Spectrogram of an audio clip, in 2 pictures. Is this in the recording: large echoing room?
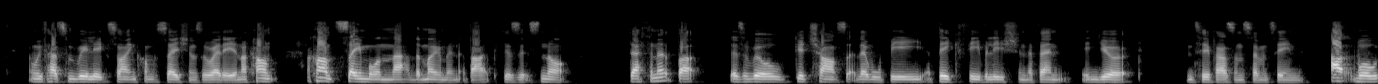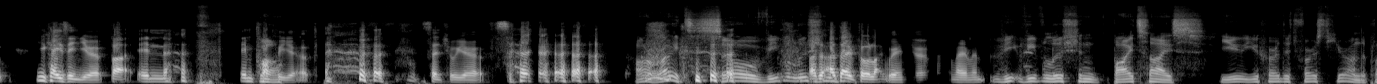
no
